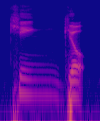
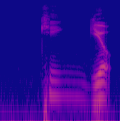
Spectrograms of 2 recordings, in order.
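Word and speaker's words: 金魚: So kingyo, kingyo. All right, very short yo.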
